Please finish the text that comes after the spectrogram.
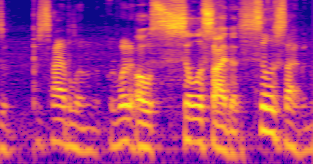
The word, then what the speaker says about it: psilocybin: Oh, psilocybin.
